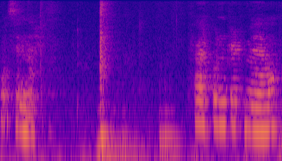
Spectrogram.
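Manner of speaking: very hushed, off-mic, very quiet slow murmur. Reading a drink label aloud to the others, talking very quietly. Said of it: "You're talking very quietly".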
